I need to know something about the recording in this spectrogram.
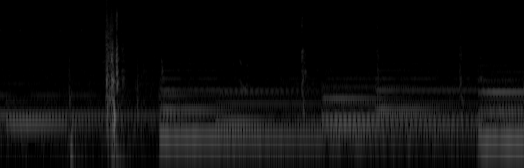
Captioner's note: sign clacks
